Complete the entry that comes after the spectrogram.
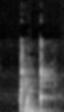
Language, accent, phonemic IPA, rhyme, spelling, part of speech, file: English, Southern England, /klʌŋk/, -ʌŋk, clunk, noun / verb, LL-Q1860 (eng)-clunk.wav
- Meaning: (noun) 1. A dull, metallic sound, especially one made by two bodies coming into contact 2. The sound of liquid coming out of a bottle, etc.; a glucking sound 3. dull; foolish; stupid or silly person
